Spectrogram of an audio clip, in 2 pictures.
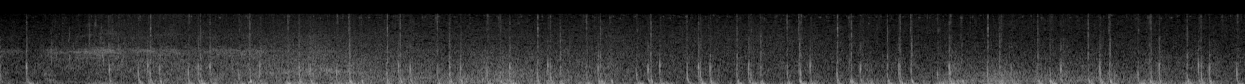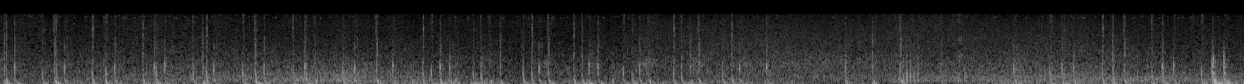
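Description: Roach the horse galloping in The Witcher 3, a continuous rapid clip-clop of hoofbeats over a rustling, rain-like outdoor bed, steady and close for the whole stretch.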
